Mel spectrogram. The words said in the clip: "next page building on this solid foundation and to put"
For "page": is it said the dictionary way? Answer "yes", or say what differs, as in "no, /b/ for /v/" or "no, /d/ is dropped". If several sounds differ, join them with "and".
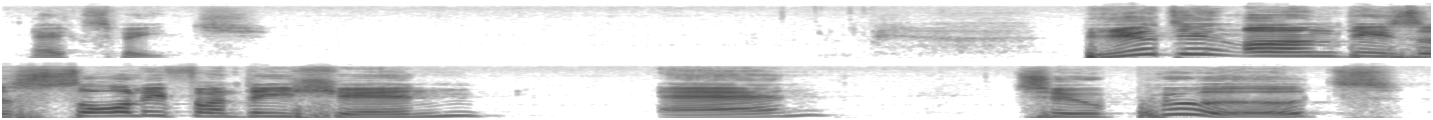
no, /tʃ/ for /dʒ/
